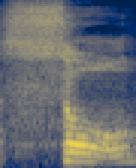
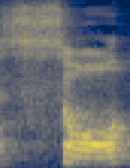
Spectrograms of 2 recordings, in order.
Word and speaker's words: soul: Ou outro exemplo, aqui a gente tem a palavra soul, com vogal longa, soul, por causa do Magic E.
